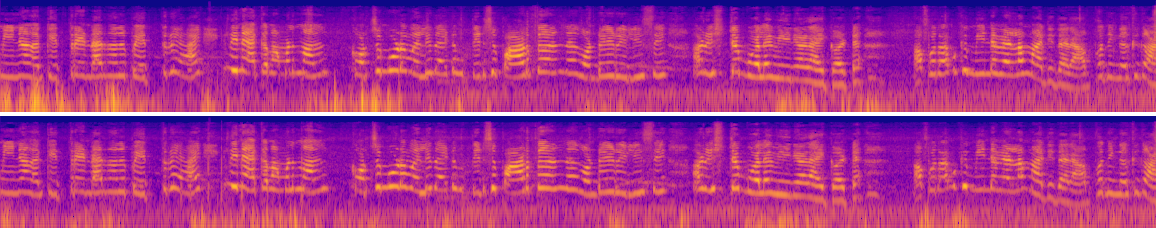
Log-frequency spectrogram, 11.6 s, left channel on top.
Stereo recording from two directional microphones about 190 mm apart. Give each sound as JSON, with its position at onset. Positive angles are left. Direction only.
{"t": 0.0, "sound": "child singing", "side_deg": -5}
{"t": 1.2, "sound": "a sound", "side_deg": -15}
{"t": 9.7, "sound": "a woman's voice", "side_deg": -10}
